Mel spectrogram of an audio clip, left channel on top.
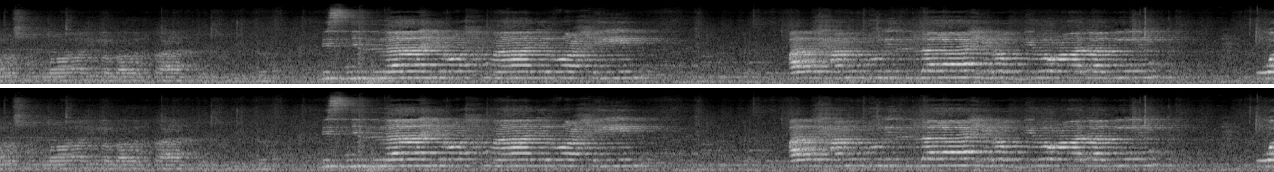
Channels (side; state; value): both; identical; correlation 1.00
